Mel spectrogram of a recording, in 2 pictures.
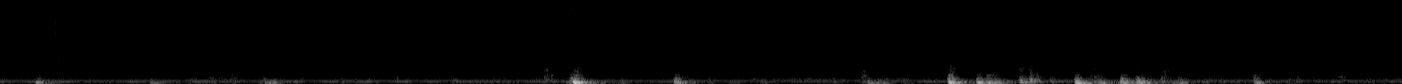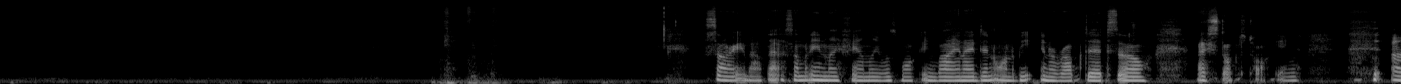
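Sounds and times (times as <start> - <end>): faint low hum: 0.0 - 28.0
muffled low thumps: 5.7 - 7.1, 8.6 - 12.8.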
